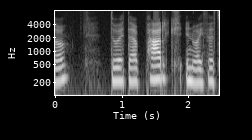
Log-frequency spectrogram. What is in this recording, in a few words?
"parc", Welsh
